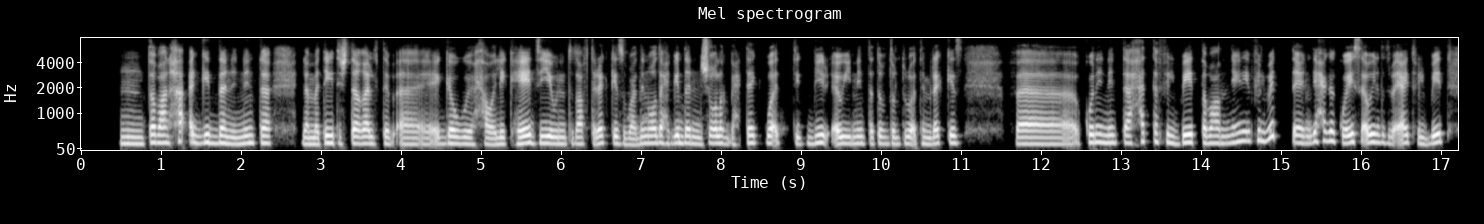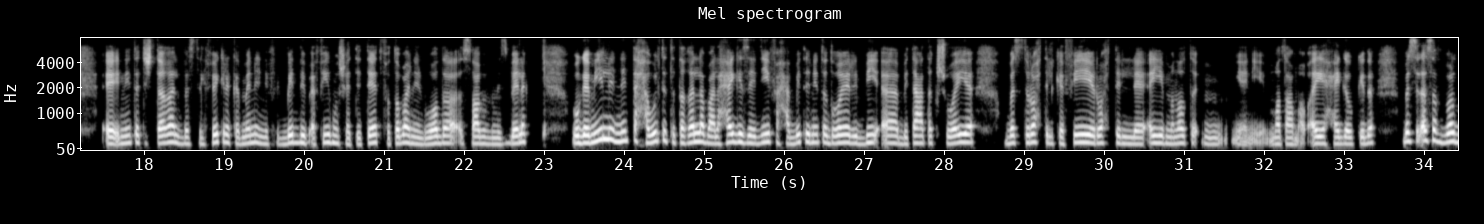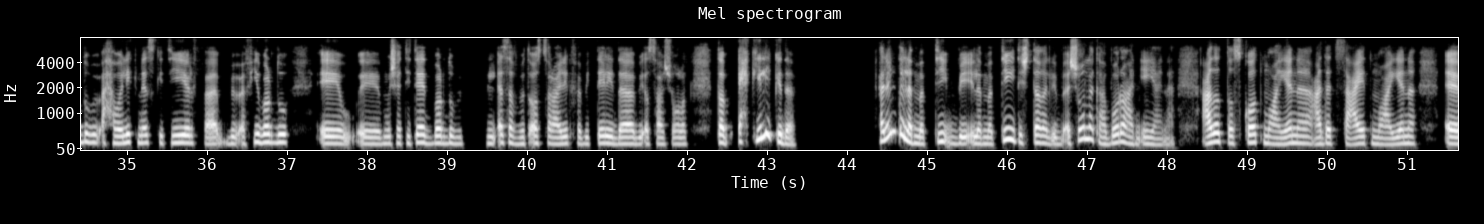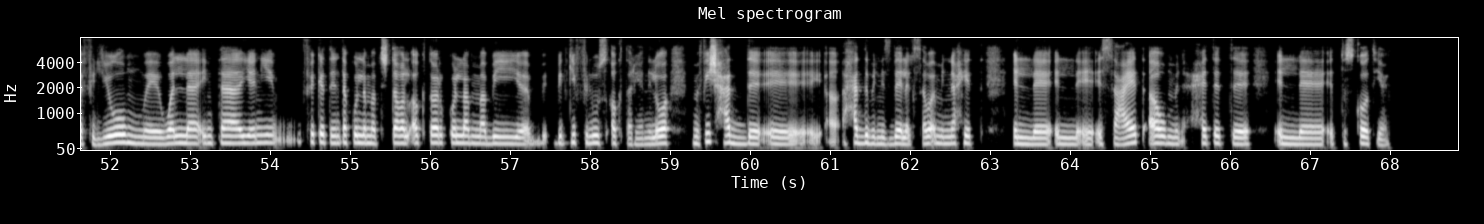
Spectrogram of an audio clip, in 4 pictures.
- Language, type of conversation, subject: Arabic, advice, إزاي أتعامل مع الانقطاعات والتشتيت وأنا مركز في الشغل؟
- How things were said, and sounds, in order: tapping; in French: "الكافيه"; in English: "تاسكات"; in English: "التاسكات"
